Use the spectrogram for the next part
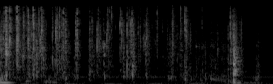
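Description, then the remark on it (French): Crisp crinkling of a paper Crispy Crunch candy bar wrapper, a dense run of rustles and crackles lasting a few seconds with a sharper burst near the end, no voices. “On va faire un test de papier.”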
